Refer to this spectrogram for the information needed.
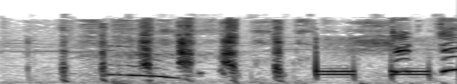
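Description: Telephone keypad tones beep in a quick series of three short dual-tone presses near the end, after a jumble of clicks, thumps and a sliding electronic whine.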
